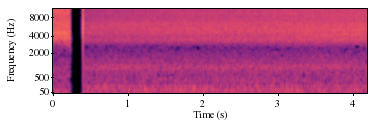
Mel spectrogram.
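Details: Early-evening cicadas at Amsa Ecological Park beside the Han River, Seoul, South Korea, on a hot 26 July 2021: the high continuous buzz cuts out briefly near the start, then resumes slightly softer and steady.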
